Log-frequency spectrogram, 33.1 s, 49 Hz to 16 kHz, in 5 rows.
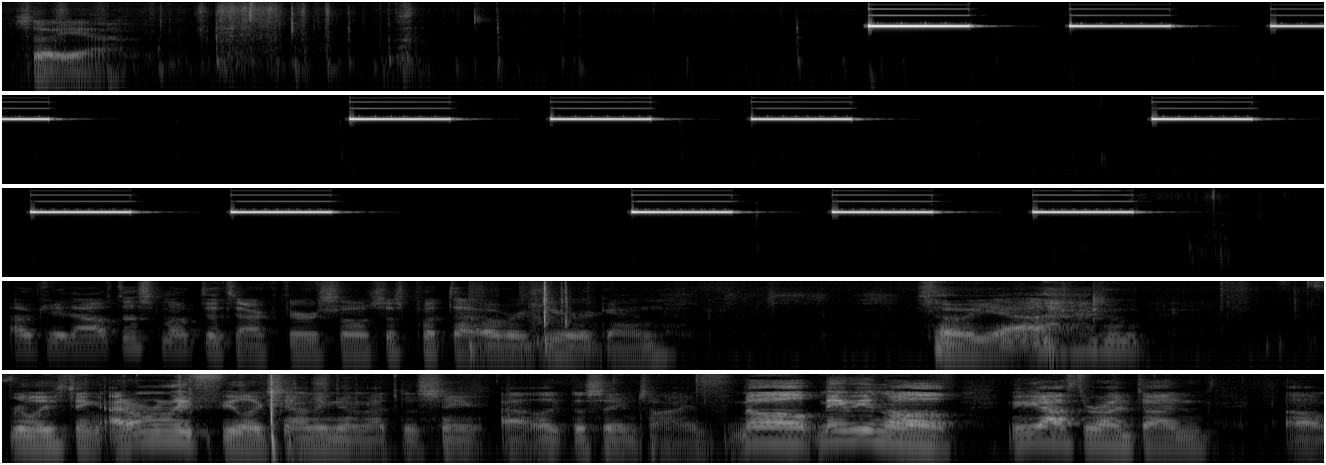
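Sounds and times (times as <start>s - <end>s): smoke detector alarm beeps: 4.3s - 7.1s, 8.3s - 11.1s, 12.4s - 15.1s, 16.4s - 19.0s.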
